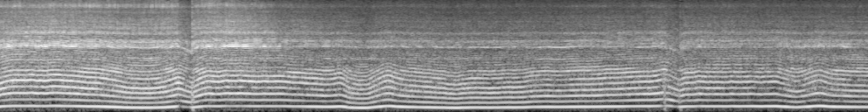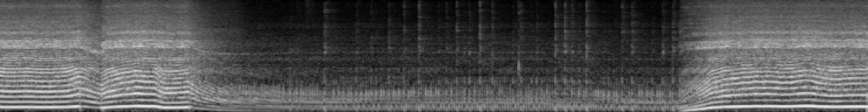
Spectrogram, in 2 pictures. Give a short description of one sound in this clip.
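A chainsaw engine roars close by, its pitch rising and falling.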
